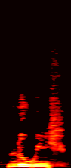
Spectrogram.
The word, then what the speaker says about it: Louis: pronounced muy in French no s you don't hear the s at all so go ahead and repeat after me Louis Louie Louie crabby I'm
